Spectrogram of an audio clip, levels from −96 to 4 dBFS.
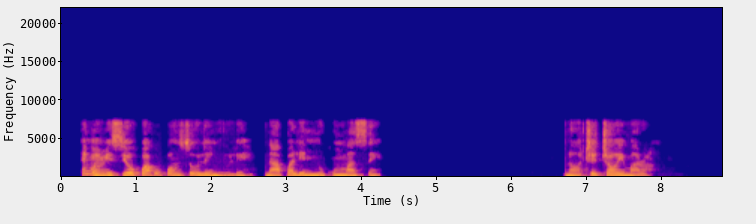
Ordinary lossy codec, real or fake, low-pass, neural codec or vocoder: none; fake; 7.2 kHz; codec, 16 kHz, 4 kbps, X-Codec, WavLM features, trained on Multilingual LibriSpeech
